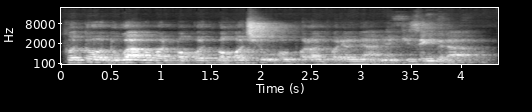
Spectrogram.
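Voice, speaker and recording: A man's voice: mid-range voice, expressive, brisk, darkish tone. A man preaching as pastor at an early-morning sermon, telling stories and putting questions to the congregation. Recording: very echoey hall, voice from a distance.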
